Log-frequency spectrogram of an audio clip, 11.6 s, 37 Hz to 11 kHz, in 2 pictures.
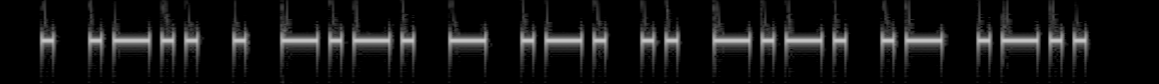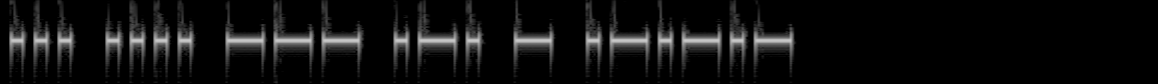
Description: Morse code, heard as a keyed tone, about 20 wpm, 700 Hz. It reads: ELECTRICAL SHORT.
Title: Sentences from Top 1000 Words - Review Part 6 - 20wpm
